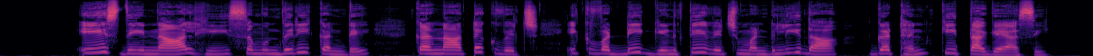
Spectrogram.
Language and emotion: Punjabi, neutral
